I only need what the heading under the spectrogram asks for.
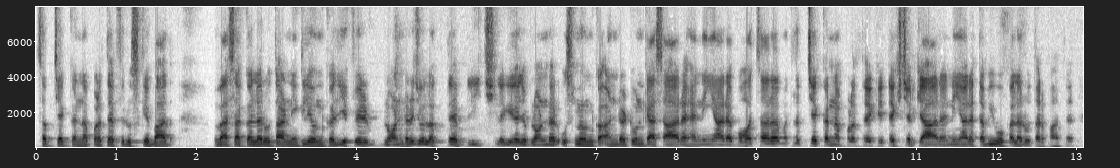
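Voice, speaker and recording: A man's voice: medium pitch, flat delivery, a little fast, darkish tone. A young man in his twenties, a hairstylist, explaining his work step by step in a salon interview. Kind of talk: on-camera interview. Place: indoor salon. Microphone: handheld reporter mic.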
